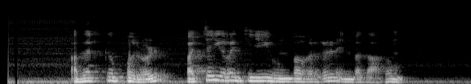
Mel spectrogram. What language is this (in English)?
Tamil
